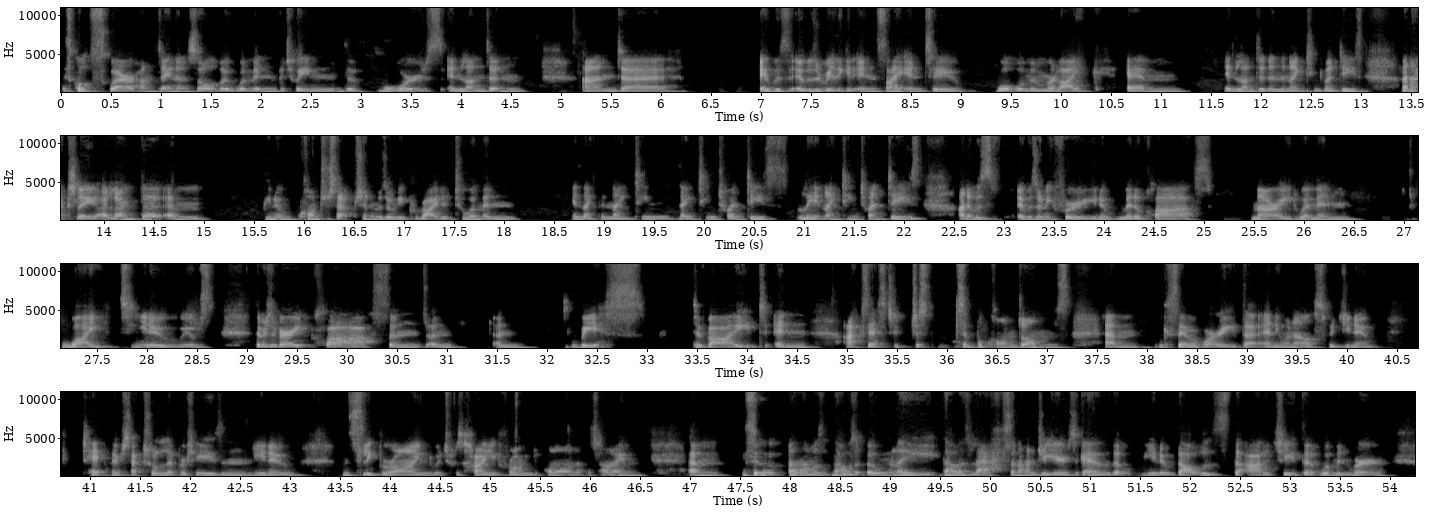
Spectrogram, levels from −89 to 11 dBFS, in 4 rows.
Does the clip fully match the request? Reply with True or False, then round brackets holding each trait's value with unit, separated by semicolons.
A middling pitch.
True (175 Hz)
